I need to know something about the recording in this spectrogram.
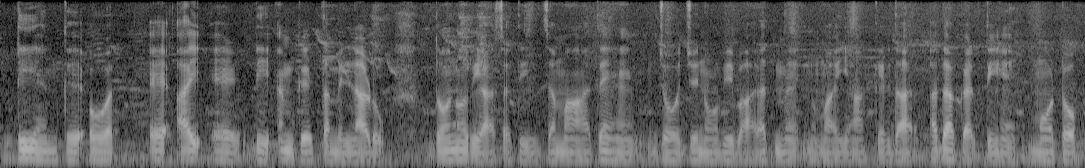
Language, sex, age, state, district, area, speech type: Urdu, male, 30-45, Delhi, North East Delhi, urban, spontaneous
